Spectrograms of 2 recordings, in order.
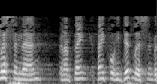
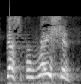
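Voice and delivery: ordinary talk

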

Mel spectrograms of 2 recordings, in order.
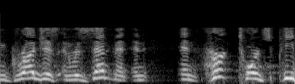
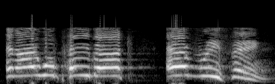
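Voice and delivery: high, loud, very slow pleading cry; begging servant; 9 semitones higher, 10 dB louder than usual. Acted. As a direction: plead desperately, dragging every word high and loud. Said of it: "he begged".

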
